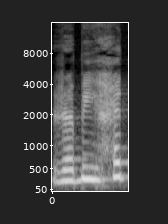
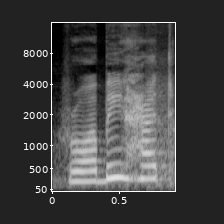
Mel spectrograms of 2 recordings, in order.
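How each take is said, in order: First: The r is said thin, with a flat mouth. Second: The r is said full, with rounded mouth. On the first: The speaker calls it wrong. "रबिहत नहीं पढ़ा जाएगा" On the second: The speaker calls it right. "रॉ रबिहत"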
